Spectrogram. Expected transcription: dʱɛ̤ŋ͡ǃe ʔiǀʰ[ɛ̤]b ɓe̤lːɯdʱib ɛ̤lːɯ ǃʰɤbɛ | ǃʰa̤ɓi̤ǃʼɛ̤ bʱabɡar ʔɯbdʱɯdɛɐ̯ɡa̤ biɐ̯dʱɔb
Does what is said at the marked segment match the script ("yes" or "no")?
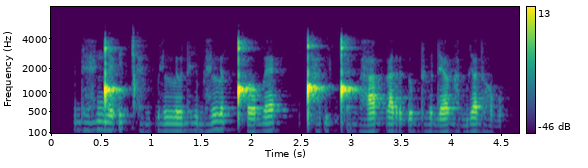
yes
